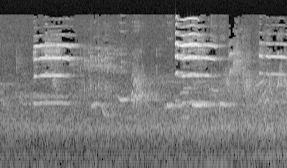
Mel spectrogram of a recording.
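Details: Evening begging whistles of young Long-eared Owls in town trees at Martin; thin high squeaky whistles in two main bursts, with a faint broadband rushing noise.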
